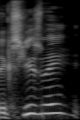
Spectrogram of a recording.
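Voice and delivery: high-pitched, taken-aback question; retold disbelief, pitch leaping up; incredulous. Patient answering an intrusive health-survey question, incredulous.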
